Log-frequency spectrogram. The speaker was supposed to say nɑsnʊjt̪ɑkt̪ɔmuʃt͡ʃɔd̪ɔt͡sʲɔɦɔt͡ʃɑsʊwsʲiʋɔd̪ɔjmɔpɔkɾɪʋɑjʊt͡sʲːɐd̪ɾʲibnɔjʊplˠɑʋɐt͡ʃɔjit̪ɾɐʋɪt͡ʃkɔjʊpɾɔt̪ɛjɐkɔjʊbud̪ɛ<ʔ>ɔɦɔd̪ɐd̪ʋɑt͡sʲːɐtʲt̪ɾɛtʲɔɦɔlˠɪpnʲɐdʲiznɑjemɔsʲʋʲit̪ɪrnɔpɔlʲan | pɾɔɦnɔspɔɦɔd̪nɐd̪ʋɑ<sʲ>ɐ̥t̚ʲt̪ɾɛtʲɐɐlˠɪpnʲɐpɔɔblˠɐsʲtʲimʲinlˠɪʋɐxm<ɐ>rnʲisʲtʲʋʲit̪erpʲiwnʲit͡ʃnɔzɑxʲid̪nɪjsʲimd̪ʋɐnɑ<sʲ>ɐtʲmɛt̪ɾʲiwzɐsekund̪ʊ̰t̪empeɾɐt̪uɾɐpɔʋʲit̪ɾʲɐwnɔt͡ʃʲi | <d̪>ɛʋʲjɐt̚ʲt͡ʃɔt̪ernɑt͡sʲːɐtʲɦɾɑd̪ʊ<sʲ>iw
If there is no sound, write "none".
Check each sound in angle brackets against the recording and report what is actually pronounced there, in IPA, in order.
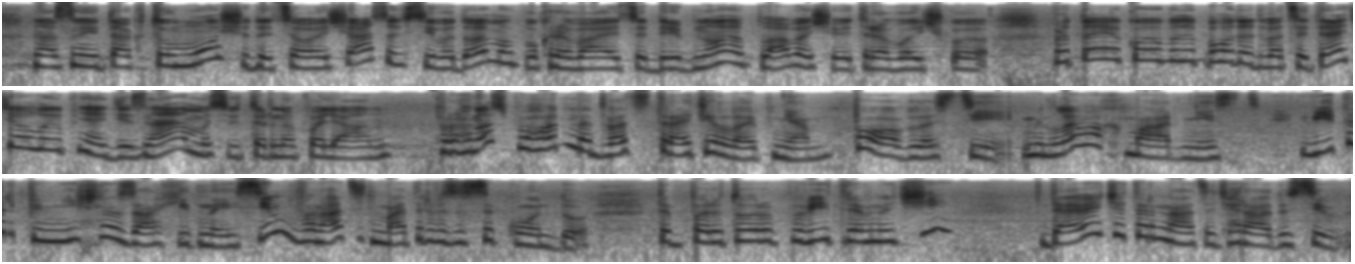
p, t͡sʲ, ɑ, t͡sʲ, d̪, sʲ

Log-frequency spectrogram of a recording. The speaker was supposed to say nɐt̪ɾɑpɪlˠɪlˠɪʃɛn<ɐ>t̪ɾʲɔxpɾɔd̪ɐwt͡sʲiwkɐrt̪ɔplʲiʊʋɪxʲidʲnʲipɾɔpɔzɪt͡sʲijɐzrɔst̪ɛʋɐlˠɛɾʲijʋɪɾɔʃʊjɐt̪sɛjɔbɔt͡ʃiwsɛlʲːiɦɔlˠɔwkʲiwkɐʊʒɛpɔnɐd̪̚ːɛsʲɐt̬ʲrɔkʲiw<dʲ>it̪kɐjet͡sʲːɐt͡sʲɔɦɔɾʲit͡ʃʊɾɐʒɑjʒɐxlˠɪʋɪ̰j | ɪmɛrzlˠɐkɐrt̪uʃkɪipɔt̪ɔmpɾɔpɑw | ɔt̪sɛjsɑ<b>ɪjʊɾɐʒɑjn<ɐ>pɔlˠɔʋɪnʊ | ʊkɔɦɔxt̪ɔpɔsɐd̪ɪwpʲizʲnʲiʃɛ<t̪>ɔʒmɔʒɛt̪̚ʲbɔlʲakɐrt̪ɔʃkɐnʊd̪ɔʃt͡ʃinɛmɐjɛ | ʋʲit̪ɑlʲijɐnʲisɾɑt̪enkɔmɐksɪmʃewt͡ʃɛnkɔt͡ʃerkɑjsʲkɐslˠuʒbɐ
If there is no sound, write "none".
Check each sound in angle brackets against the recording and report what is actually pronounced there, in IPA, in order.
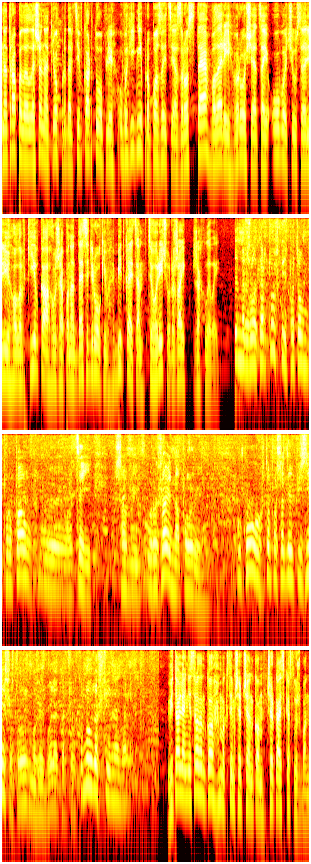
ɐ, bʲ, m, ɐ, t̪

